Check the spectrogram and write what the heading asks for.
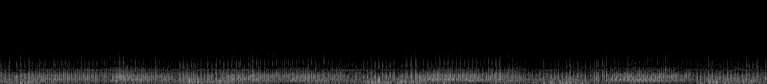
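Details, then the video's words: Domestic cat purring with a steady low rumbling vibration that swells and fades with each breath, roughly every two seconds, in a quiet setting. "the ultimate cat purring vibration"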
